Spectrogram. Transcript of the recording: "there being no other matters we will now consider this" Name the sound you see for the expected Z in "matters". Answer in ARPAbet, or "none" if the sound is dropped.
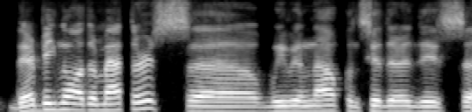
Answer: S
